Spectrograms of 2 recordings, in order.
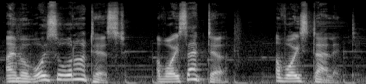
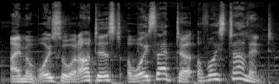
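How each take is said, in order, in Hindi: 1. इसे सामान्य, मध्यम गति से पढ़ा गया है। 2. इसे थोड़ी तेज़ गति से पढ़ा गया है। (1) "इसको पहले थोड़ा सा नॉर्मल पेस में पढ़ते हैं।" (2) "अब थोड़ा सा तेज"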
